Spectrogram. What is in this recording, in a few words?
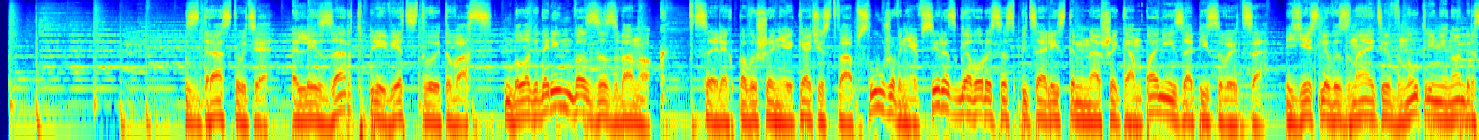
russian ivr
